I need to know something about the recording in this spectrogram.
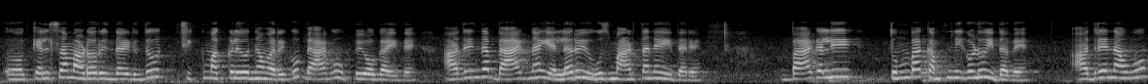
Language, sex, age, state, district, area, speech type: Kannada, female, 18-30, Karnataka, Chitradurga, rural, spontaneous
